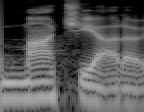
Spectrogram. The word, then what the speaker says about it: macchiato: but have you had anybody call it a macchiato yet?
